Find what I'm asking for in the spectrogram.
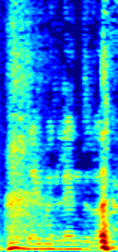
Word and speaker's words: Damon Lindelof: Say Damon Lindelof. – Damon Lindelof. Damn it! That's actually the correct pronunciation of his name.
